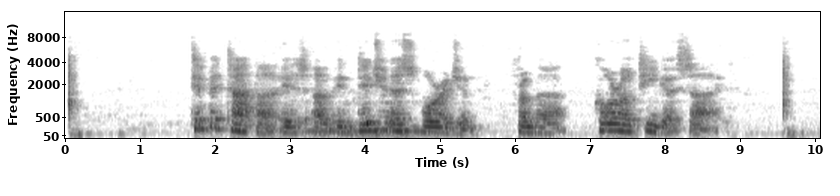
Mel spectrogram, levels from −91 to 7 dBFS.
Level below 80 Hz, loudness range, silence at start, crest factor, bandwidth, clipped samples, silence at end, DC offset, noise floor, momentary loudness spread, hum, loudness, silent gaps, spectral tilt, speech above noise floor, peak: -56 dBFS; 4 LU; 0.05 s; 22 dB; 7.8 kHz; under 0.1%; 0.35 s; under 0.1%; -72 dBFS; 16 LU; none; -25 LUFS; none; -8 dB/octave; 49 dB; -4 dBFS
